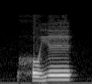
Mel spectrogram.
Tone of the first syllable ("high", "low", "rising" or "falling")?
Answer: low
